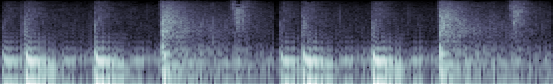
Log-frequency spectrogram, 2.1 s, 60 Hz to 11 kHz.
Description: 115 bpm tone hopper, drum loops and breaks

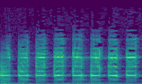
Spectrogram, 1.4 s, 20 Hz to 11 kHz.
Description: guitar 8ths, guitar loops

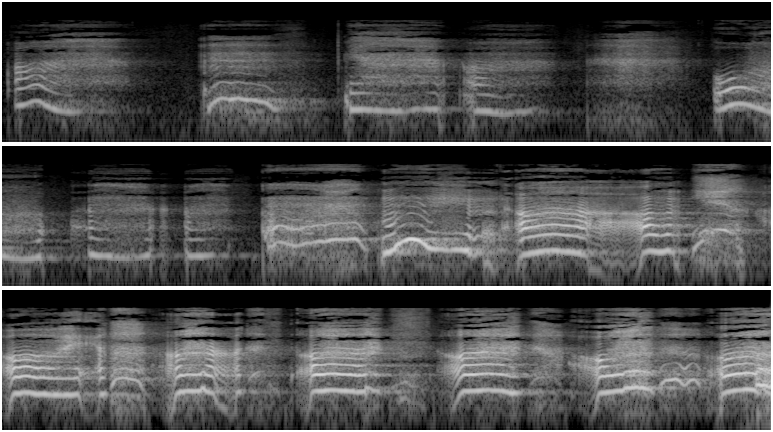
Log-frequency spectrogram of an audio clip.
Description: fem fake orgasm then laugh; MISC and SPOKEN WORD

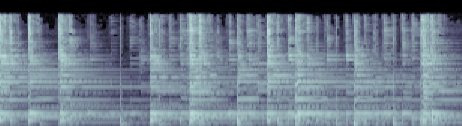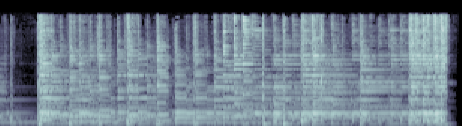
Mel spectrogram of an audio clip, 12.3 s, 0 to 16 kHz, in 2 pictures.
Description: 228 flamenco guitar; GUITAR LOOPS

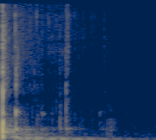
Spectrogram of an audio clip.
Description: snowball glass, Throwing Snowballs; UNUSUAL KITS and FX

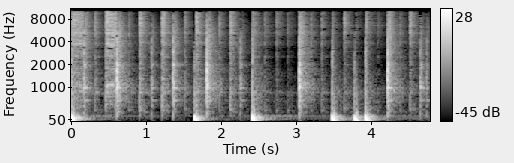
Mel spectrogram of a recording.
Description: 100 bpm, basic funk rim hats

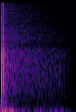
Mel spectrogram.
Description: real verb real; clap; Claps

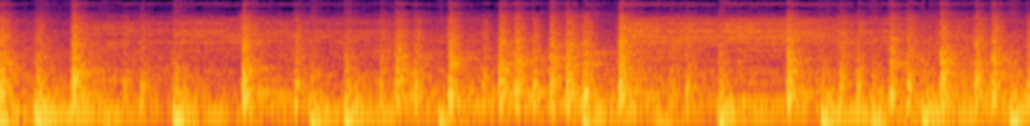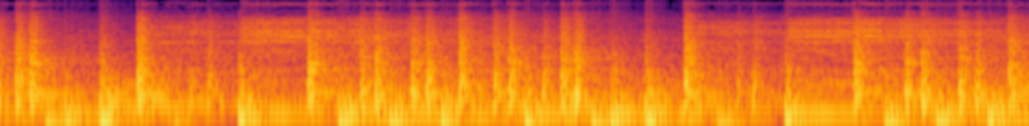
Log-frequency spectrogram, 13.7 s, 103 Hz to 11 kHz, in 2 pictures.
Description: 132 bpm rambling lofi kit

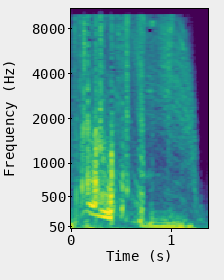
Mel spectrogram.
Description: Electro FX; Ueb HE Electro FX

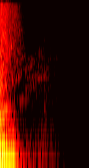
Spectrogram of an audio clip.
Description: fx drum, Electro FX

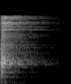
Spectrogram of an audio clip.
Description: SPLASH, Roland TD 7; drum machines

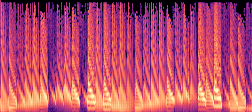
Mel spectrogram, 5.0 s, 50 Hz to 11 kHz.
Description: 190 filtery distorted bass synthline, bass loops

